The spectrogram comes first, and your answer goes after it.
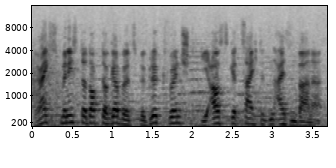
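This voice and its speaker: High-voiced 1940s newsreel man over loud music. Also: animated, fast talker. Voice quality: formal, declamatory announcer delivery. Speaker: newsreel narrator. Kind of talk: 1940s German wartime newsreel narration.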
